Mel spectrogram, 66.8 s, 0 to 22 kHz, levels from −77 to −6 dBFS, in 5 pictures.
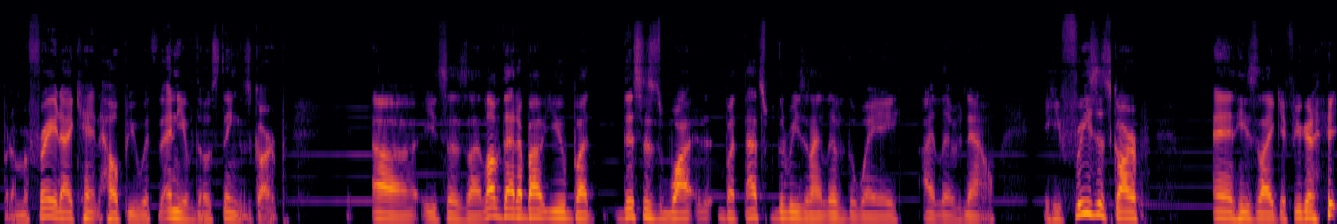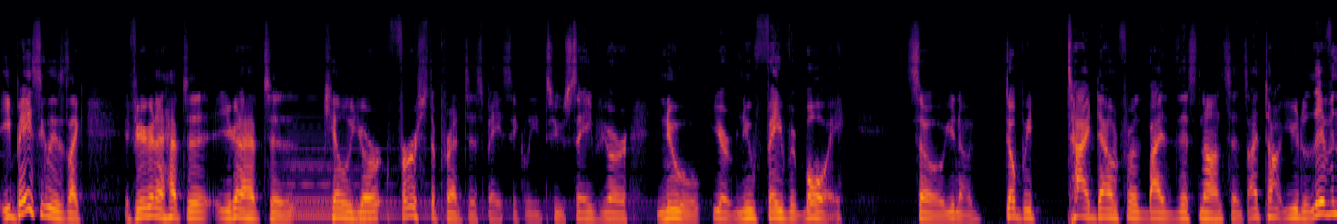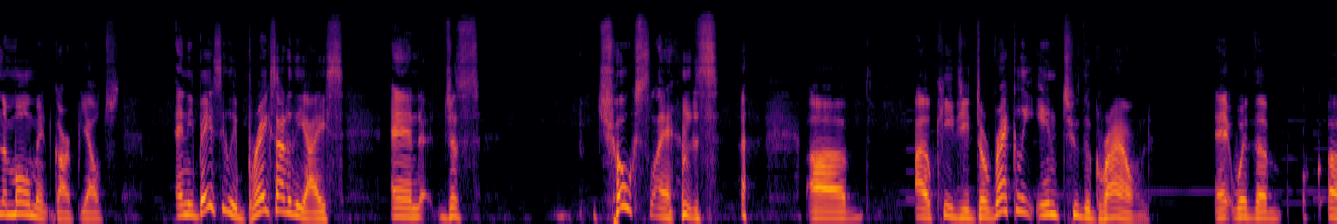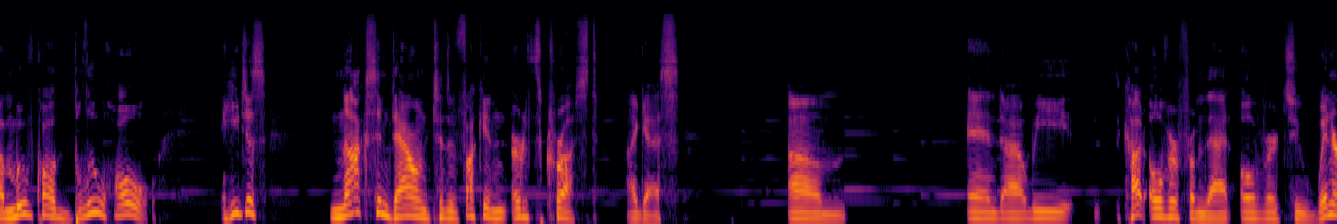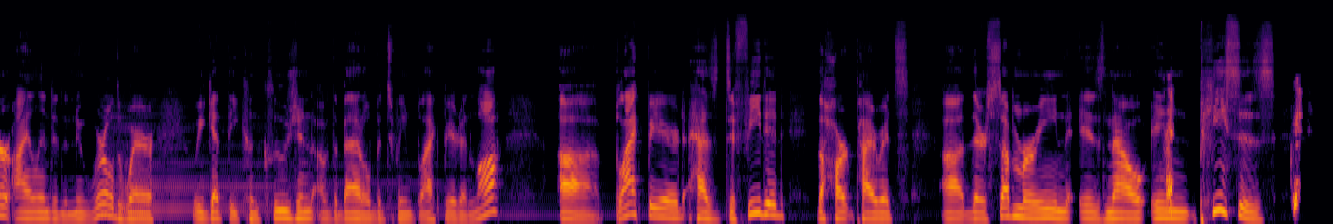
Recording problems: background music; faint; throughout; 25 dB below the speech

